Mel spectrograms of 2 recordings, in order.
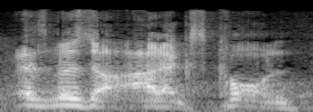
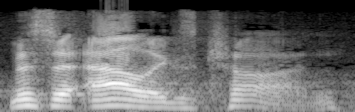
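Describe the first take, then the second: First: Light impression of how "Mister Alex Kahn" really says it; imitating Alex Kahn. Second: Slow, stretched announcer call of "Mister Alex Kahn"; announcer intro. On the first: Host showing how the guest really talks, a bad light impression. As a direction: do the guest's own voice, "Mister" leading. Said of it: "He doesn't talk like that. He's more like". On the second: Pretend. Host repeating the guest's name as a hammed-up announcer. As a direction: drag out "Alex" like a ring announcer, rising at the end. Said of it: "Mister Al-, did you like that?".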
